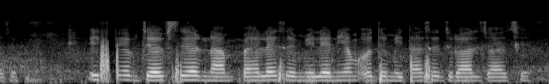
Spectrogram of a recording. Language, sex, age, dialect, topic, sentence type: Magahi, female, 18-24, Northeastern/Surjapuri, banking, statement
